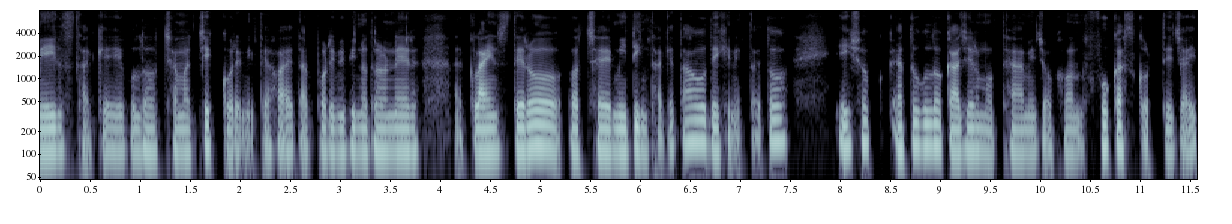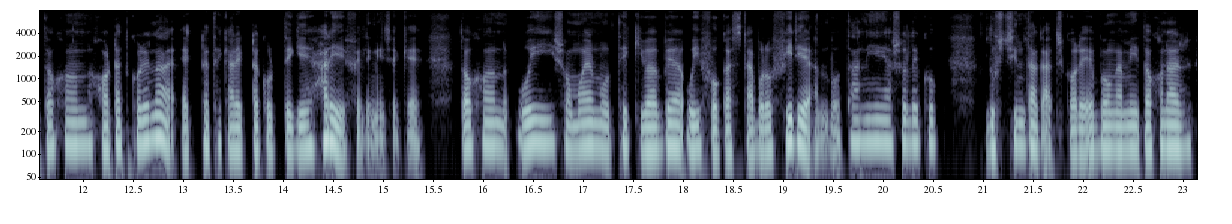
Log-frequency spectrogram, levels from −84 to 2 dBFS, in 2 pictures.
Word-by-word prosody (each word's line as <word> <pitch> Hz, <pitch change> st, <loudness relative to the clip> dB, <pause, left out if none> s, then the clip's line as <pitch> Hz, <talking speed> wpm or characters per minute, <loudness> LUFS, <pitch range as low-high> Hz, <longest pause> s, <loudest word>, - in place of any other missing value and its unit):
Mails 110 Hz, 0 st, +3 dB
থাকে -, -, -5 dB
এগুলো 105 Hz, 0 st, -3 dB
হচ্ছে 110 Hz, -, -9 dB
আমার 105 Hz, 0 st, 0 dB
চেক -, -, +1 dB
করে -, -, 0 dB
নিতে -, -, -7 dB
হয়। -, -, 0 dB
তারপরে 110 Hz, 0 st, -3 dB
বিভিন্ন 110 Hz, 0 st, -1 dB
ধরণের 110 Hz, -1 st, +2 dB, 0.5 s
আ -, -, -10 dB
ক্লায়েন্টসদেরও 110 Hz, +3 st, +5 dB, 0.3 s
হচ্ছে 110 Hz, +1 st, -1 dB, 0.2 s
মিটিং 110 Hz, +1 st, +3 dB
থাকে, -, -, -6 dB
তাও 140 Hz, +1 st, +2 dB, 0.2 s
দেখে 110 Hz, -, 0 dB
নিতে -, -, -13 dB
হয়। 155 Hz, -, -8 dB
তো 145 Hz, -, +5 dB, 0.7 s
এইসব 135 Hz, +3 st, -1 dB, 0.3 s
এতগুলো 130 Hz, +1 st, +2 dB
কাজের 110 Hz, +1 st, +3 dB
মধ্যে 100 Hz, -, -9 dB
আমি 105 Hz, 0 st, -2 dB
যখন 105 Hz, -2 st, -4 dB, 0.2 s
ফোকাস 125 Hz, -2 st, +2 dB
করতে -, -, -6 dB
যাই 110 Hz, -, -1 dB
তখন 130 Hz, +1 st, 0 dB, 0.2 s
হঠাৎ 125 Hz, +2 st, +1 dB
করে 135 Hz, +2 st, +4 dB
না, 160 Hz, -, +6 dB, 0.2 s
একটা 125 Hz, -, -5 dB
থেকে 140 Hz, -, -9 dB
আরেকটা 115 Hz, +1 st, 0 dB
করতে 110 Hz, +1 st, -2 dB
গিয়ে 120 Hz, +1 st, +2 dB
হারিয়ে 140 Hz, -9 st, +6 dB
ফেলি -, -, -6 dB
নিজেকে। -, -, -7 dB, 0.5 s
তখন 130 Hz, +1 st, +2 dB, 0.3 s
ওই 135 Hz, +2 st, +5 dB, 0.3 s
সময়ের 130 Hz, +1 st, +2 dB
মধ্যে 115 Hz, +2 st, -2 dB
কীভাবে 115 Hz, +2 st, +3 dB, 0.2 s
ওই 120 Hz, -, +4 dB
ফোকাসটা 110 Hz, +2 st, -1 dB
আবারও 110 Hz, +2 st, +1 dB
ফিরিয়ে 145 Hz, -5 st, +5 dB
আনবো -, -, -5 dB
তা -, -, -2 dB
নিয়েই 145 Hz, 0 st, +1 dB
আসলে 140 Hz, 0 st, 0 dB
খুব 140 Hz, -1 st, -1 dB, 0.5 s
দুশ্চিন্তা 130 Hz, +2 st, 0 dB
কাজ -, -, -2 dB
করে 105 Hz, +1 st, +2 dB
এবং 120 Hz, +1 st, +2 dB
আমি 120 Hz, +1 st, +2 dB
তখন 120 Hz, +2 st, +1 dB
আর 120 Hz, -, +4 dB
120 Hz, 165 wpm, -25 LUFS, 110-130 Hz, 0.7 s, না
